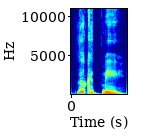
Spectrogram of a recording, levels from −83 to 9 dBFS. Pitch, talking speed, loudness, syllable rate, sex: 215 Hz, 255 wpm, -14 LUFS, 5.5 syllables/s, male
